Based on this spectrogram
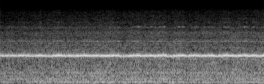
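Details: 2000 Dodge Ram Van B1500 with code P0505 (idle control system malfunction), recorded at the front of the van at idle: a constant high-pitched whistle sits over a quiet idle without changing, air sucked through a cracked vacuum hose (vacuum leak).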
